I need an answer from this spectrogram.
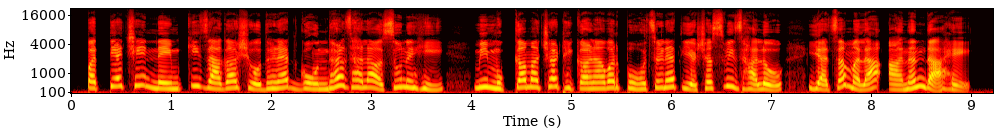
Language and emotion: Marathi, happy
